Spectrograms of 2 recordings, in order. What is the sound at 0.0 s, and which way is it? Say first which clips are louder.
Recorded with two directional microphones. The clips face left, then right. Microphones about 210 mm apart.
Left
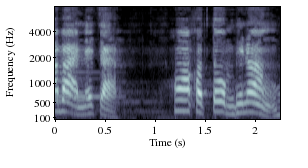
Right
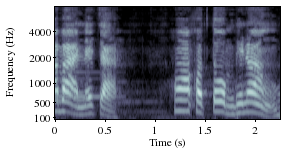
A woman's voice: right 1 dB; 20° right (ahead or behind).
